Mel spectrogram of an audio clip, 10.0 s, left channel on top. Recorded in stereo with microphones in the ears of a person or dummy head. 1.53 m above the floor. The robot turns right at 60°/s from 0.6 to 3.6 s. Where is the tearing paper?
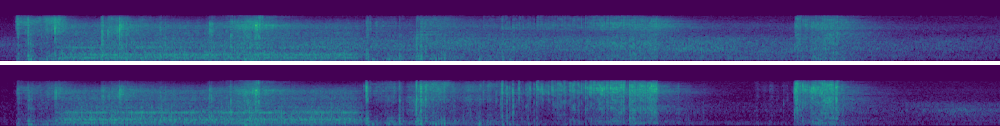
80° left, 1.7 m; by 8.5 s 80° right, 1.7 m.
